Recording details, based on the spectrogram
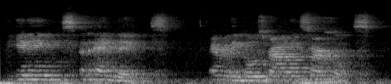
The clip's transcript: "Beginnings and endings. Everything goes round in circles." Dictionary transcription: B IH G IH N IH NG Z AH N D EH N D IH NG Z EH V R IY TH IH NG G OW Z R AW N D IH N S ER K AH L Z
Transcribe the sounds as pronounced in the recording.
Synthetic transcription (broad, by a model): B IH G IH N IH NG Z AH N EH N D IH NG Z EH V R IY TH IH NG G OW Z R AW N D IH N S ER K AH L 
